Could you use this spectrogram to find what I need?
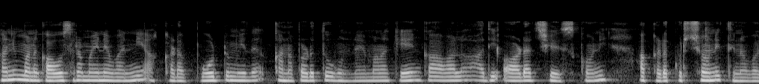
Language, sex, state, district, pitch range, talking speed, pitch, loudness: Telugu, female, Andhra Pradesh, Chittoor, 175-190 Hz, 150 wpm, 180 Hz, -18 LUFS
